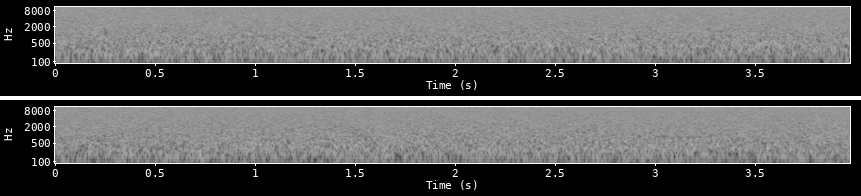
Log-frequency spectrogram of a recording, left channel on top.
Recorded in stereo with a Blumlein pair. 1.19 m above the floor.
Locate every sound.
Only background noise.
